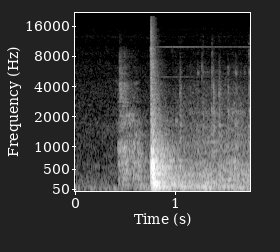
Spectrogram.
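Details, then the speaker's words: Electric tractor with Nissan motor and microcontroller-operated parking: one sharp heavy clunk as drive takes up and parking releases, then low motor hum; caused by a loose coupler into the Nissan motor, owner plans a tighter replacement, fears spline wear. "there's a loud clunk noise and that's due to the coupler that is coupling into the the Nissan motor I need to order a new one of those that's tighter because it's pretty annoying it's very loud"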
